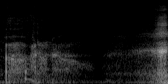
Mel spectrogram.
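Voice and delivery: slow, voiceless, helpless-sounding whisper.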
